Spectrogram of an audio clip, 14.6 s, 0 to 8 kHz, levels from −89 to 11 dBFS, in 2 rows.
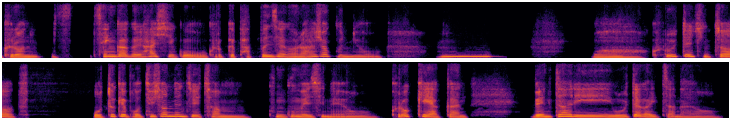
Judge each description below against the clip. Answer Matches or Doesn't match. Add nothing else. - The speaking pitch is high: Doesn't match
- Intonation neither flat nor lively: Doesn't match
